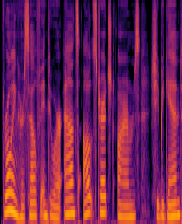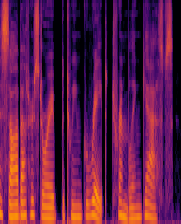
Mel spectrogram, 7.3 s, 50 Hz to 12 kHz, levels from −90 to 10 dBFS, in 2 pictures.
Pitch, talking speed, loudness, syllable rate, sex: 185 Hz, 150 wpm, -18 LUFS, 4.1 syllables/s, female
